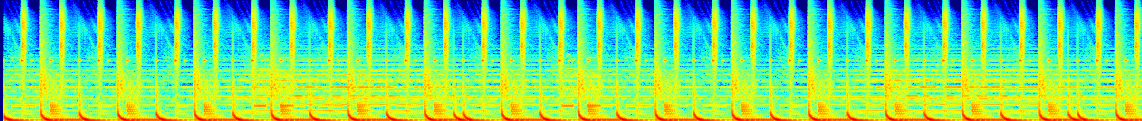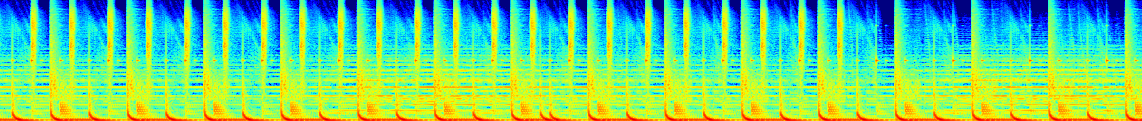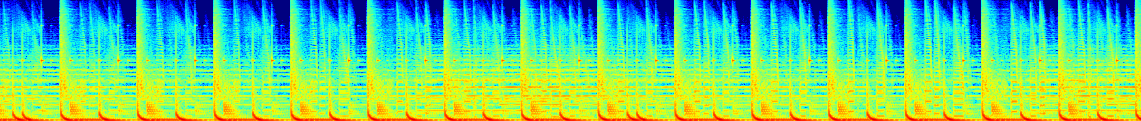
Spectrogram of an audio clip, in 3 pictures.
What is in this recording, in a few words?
Acid Space, acid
